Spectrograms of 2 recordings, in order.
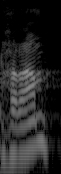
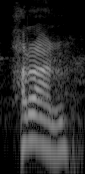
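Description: First: Haram said with an m at the end, HA-ram; wrong pronunciation. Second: Haran said with an n at the end, HA-ran; correct pronunciation. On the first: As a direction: say Haram, ending on m. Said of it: "not Haram". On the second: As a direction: say Haran clearly, ending on n. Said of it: "Haran, not Haram". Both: Shown as a demonstration.

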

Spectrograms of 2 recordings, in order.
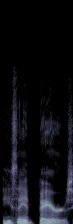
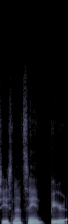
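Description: First: "bears" drawn out slowly with an open eh; higher, emphatic "bears" as a correction; contrasted word. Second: "beer" with a clear ee vowel; higher pitch, careful contrast on "beer"; contrasted word. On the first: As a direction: spell out "bears" by stretching it. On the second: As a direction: set "beer" apart as the wrong word. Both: Retold or imitated.

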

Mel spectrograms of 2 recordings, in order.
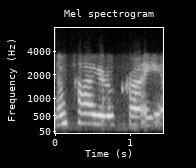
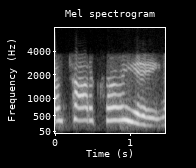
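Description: First: Said in the usual way. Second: Close to tears. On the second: Real, not acted. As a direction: voice lifted high, on the verge of crying. Caller fighting tears over father.

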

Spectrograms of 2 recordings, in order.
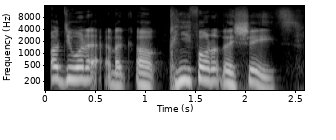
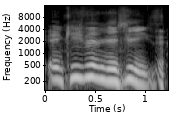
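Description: First: Said in the usual way. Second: High, childish mimicry of a request; mocking parroting. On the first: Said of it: "he'll be like". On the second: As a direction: parrot it back in a silly high voice to wind them up. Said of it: "And then when I get".

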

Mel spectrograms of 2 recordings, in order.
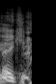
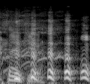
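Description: First: Said in the usual way. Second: Much higher, drawn-out thank you; mock-flattered thank you; mock grateful. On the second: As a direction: gush a hammed-up thanks. Mock gratitude.

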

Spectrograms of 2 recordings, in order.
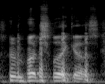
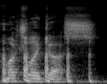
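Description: First: Nervous laugh through the words; laughing off fear. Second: Said in the usual way. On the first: Real, not acted. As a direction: laugh it off, slower. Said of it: "I laugh. I'm like, I'm nervous".

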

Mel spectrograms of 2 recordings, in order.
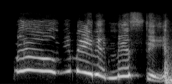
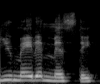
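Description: First: High, loud teasing retort; mocking comeback. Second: Said in the usual way. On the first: Host voicing Kenya's put-down, high and loud. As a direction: needle her with the put-down. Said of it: "Why can't you say". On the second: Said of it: "when Kenya said".

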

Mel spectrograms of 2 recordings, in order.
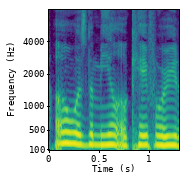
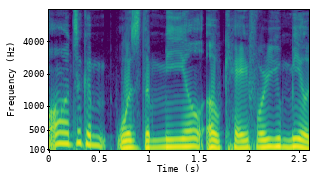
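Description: First: Bright, much higher polite waiter question; high chirpy waiter. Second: Slow, careful read of the English question; slow teaching read. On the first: Retold or imitated. Teacher acting the English waiter asking, high and chirpy. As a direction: sing out the question like an eager waiter. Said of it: "你问他说". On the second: Shown as a demonstration. Teacher reading the waiter's line slowly for students. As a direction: model the question slowly for learners. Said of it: "就是你的餐点".

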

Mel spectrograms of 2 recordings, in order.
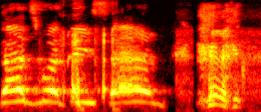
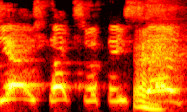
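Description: First: Slow, high, crying-laughing that's what they said; overwhelmed, voice breaking with laughter; tearful laugh. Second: High, eager yes, that's what they said; rushing, thrilled agreement pitched high; excited confirmation. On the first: Real, not acted. Repeating the confirmation to the listener, slow and tearful-laughing. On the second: Retold or imitated. Confirming the doctor's words, high and thrilled.

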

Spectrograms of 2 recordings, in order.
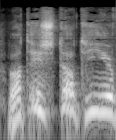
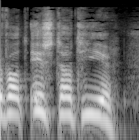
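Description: First: High, loud outraged call; indignant call. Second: High, loud outraged repeat; repeated indignant call. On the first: The headmaster calls down at the noisy boys, indignant. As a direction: demand an answer from the stairs. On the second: The headmaster repeats his demand to the boys, indignant. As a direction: demand it again, insisting. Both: A narrator's reading. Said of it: "riep hij al van de trap".

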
